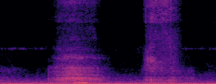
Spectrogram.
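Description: A woman's audible breaths between sentences: a longer breathy exhale, then a short sharp intake of breath.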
